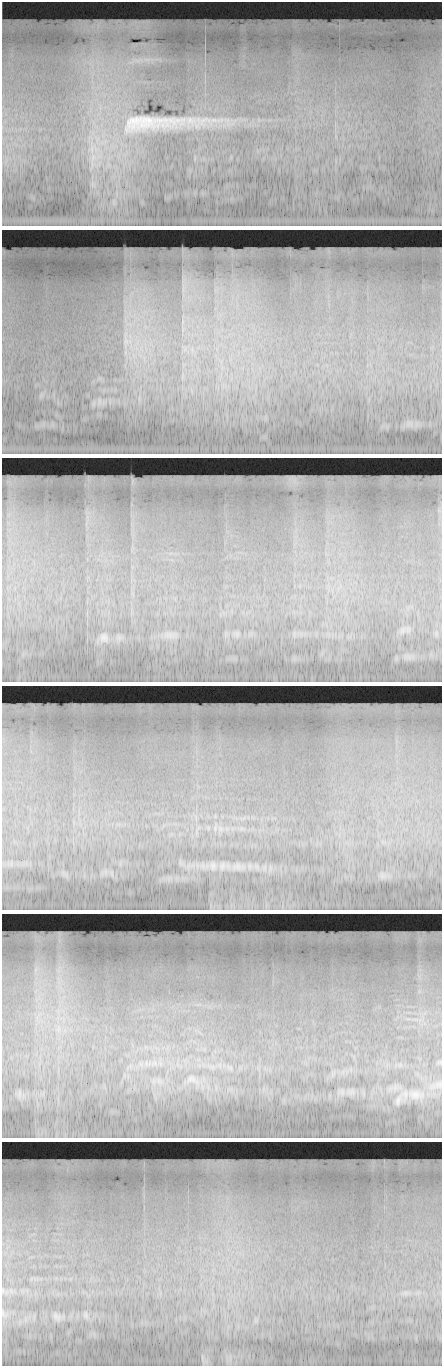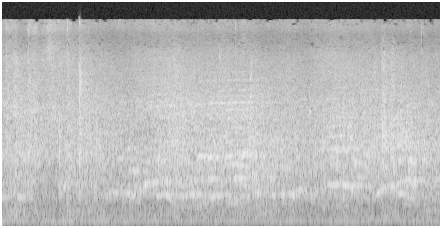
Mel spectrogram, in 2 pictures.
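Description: Ice hockey game in an indoor rink: a single whistle blast of about a second, about a second in. Then the voices of players and spectators, with short clacks and thuds of sticks and puck on the ice and boards.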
